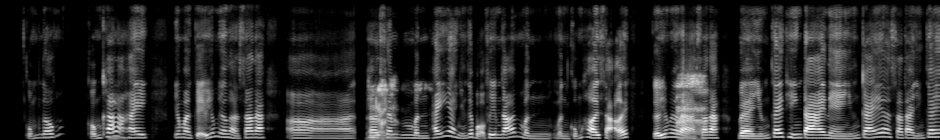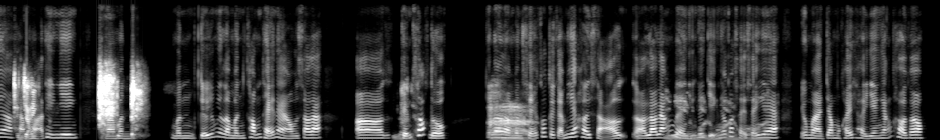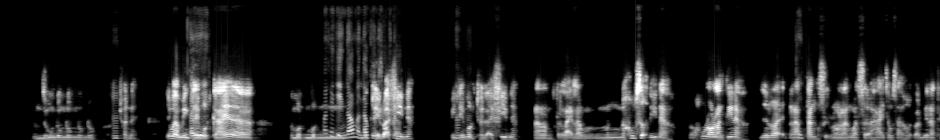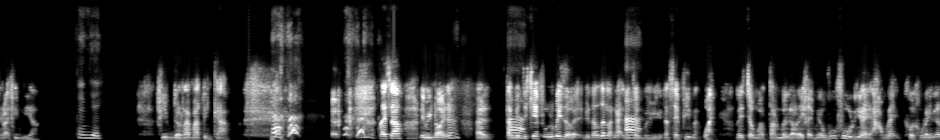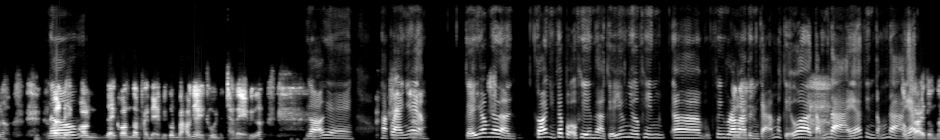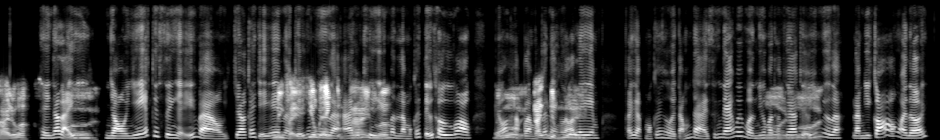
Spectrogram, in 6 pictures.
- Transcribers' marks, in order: tapping; other background noise; cough; unintelligible speech; in English: "drama"; laugh; chuckle; laugh; other noise; in English: "drama"
- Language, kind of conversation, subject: Vietnamese, unstructured, Bạn có lo rằng phim ảnh đang làm gia tăng sự lo lắng và sợ hãi trong xã hội không?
